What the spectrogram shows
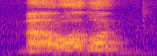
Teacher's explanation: شروع میں میم باریک ہے، را اور ضاد موٹا پڑا جائے گا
